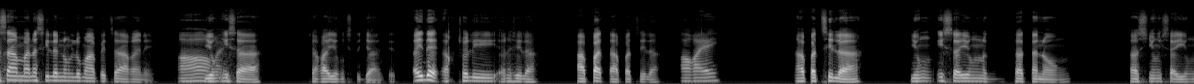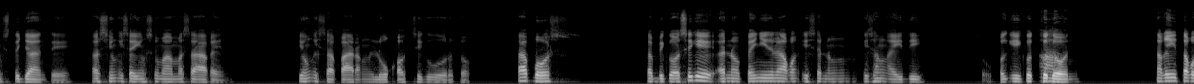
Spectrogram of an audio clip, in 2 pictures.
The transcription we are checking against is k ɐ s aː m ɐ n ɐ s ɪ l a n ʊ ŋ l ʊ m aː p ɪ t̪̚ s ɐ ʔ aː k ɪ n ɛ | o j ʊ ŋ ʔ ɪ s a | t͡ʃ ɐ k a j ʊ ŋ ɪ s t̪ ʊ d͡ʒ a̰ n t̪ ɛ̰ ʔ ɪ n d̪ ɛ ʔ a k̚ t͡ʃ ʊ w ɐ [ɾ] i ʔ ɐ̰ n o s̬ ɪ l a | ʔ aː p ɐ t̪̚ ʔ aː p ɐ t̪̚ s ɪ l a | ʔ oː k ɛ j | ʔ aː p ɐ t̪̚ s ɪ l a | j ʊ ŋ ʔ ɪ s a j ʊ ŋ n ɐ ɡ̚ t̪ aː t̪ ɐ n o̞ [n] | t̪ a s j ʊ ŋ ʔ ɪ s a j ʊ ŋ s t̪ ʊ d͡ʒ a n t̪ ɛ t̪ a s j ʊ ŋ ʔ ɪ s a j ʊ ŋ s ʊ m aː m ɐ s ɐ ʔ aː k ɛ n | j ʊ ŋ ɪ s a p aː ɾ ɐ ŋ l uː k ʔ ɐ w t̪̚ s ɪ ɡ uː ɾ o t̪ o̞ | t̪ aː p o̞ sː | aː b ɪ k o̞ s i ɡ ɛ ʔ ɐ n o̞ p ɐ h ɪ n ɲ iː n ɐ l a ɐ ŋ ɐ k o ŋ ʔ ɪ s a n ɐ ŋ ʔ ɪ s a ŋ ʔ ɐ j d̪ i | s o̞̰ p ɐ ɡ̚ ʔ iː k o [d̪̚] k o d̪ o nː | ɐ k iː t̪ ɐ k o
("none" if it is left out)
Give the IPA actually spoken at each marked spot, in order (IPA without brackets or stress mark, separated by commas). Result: l, ŋ, t̪̚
